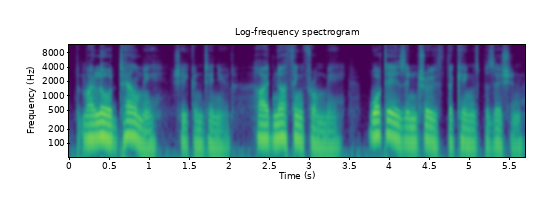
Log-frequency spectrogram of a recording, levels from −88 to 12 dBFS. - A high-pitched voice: No, low, 110 Hz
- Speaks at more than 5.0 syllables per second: No, 4.7 syllables/s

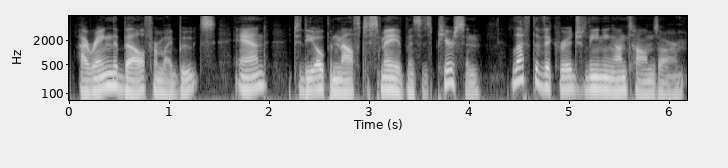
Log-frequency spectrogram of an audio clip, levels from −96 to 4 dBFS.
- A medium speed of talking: No, fast, 225 wpm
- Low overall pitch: Yes, low, 120 Hz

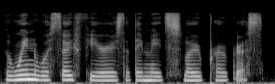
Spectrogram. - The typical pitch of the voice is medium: No, high, 200 Hz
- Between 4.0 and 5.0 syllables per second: Yes, 4.6 syllables/s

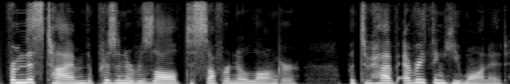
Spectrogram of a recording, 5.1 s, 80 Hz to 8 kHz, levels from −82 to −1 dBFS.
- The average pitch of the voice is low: No, high, 200 Hz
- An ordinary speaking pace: Yes, average, 190 wpm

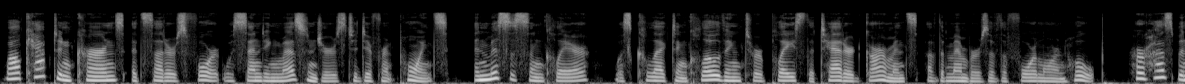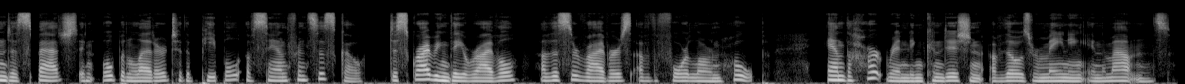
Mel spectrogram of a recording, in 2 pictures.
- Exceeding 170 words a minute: No, average, 160 wpm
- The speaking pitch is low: No, medium, 175 Hz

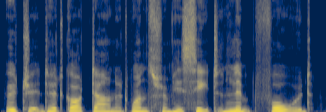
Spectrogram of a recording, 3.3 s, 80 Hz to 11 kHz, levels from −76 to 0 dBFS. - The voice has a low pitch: No, high, 190 Hz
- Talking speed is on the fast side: Yes, fast, 220 wpm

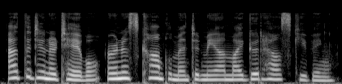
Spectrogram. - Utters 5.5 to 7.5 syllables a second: Yes, 6.2 syllables/s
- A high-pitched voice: Yes, high, 235 Hz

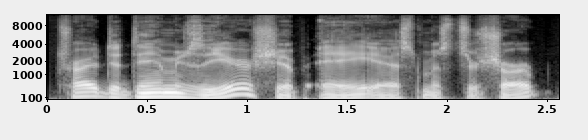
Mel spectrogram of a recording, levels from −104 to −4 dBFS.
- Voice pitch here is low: Yes, low, 100 Hz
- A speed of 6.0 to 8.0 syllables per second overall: No, 5.4 syllables/s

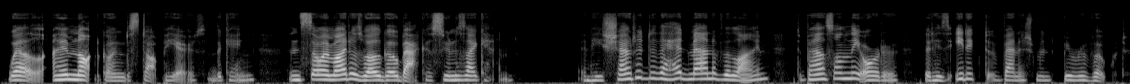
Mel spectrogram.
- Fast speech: Yes, fast, 245 wpm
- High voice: Yes, high, 210 Hz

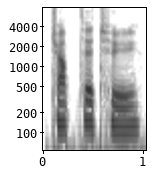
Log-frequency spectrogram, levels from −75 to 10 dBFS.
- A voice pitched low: Yes, low, 130 Hz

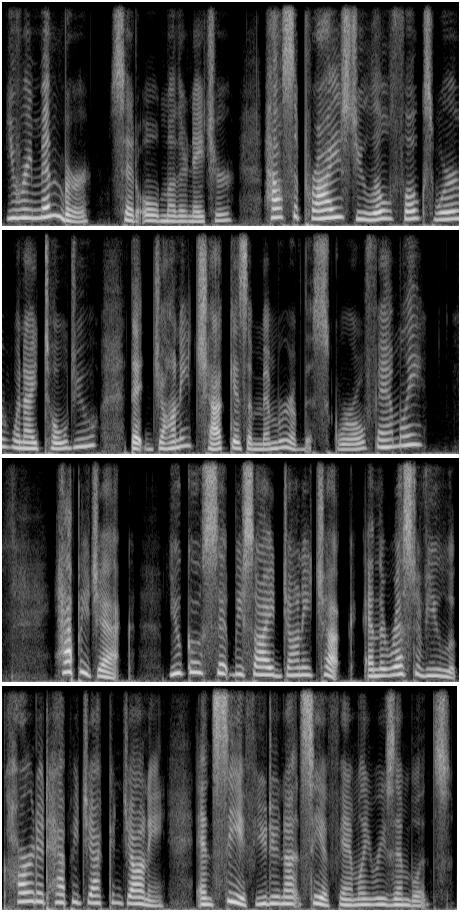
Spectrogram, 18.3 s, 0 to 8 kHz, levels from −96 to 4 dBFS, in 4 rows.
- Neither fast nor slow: Yes, average, 185 wpm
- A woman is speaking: Yes, female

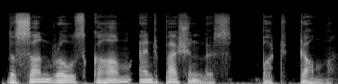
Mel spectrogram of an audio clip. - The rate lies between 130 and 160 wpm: Yes, average, 140 wpm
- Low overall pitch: Yes, very low, 90 Hz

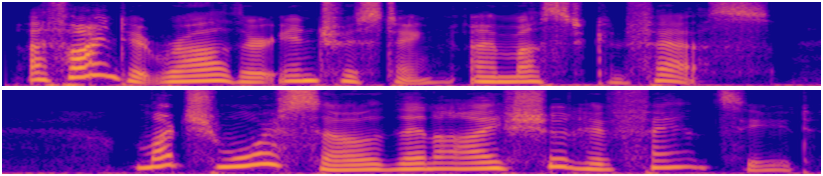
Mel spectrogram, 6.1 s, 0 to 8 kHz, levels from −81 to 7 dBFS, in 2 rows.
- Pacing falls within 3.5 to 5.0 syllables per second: Yes, 4.1 syllables/s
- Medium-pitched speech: No, high, 210 Hz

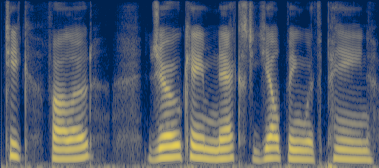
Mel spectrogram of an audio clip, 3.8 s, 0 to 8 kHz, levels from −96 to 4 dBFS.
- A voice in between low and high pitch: Yes, medium, 175 Hz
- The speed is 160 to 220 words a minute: No, slow, 125 wpm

